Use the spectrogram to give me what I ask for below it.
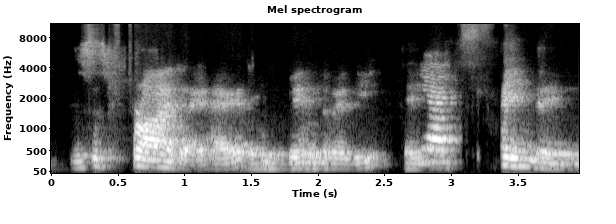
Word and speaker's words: vendredi: Wait, so in the French, it is, how do you pronounce it? Vendredi. This is Friday, hey? Vendredi.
